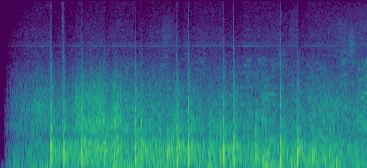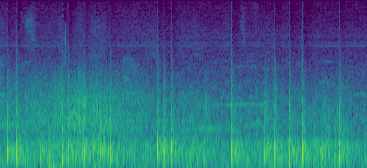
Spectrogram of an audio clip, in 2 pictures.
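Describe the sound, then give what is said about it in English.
Fireworks burst at a Saturday-night Diwali celebration outside a Hindu temple and cultural center in Shawnee, with many sharp bangs and pops over a continuous crackling rumble, irregularly spaced and loud throughout. “What you hear are fireworks from Saturday night in Shawnee outside the Hindu Temple and Cultural Center.”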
